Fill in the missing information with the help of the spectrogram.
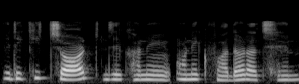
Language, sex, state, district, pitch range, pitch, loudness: Bengali, female, West Bengal, North 24 Parganas, 210-250 Hz, 225 Hz, -20 LUFS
